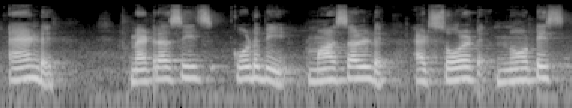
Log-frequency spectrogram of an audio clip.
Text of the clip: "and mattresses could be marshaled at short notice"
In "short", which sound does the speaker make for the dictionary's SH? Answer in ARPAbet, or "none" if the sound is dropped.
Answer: S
